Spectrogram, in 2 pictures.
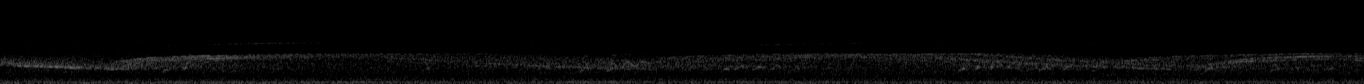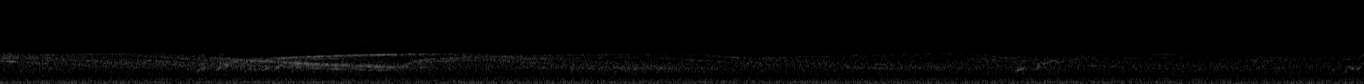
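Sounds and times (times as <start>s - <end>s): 
coyotes in a valley: 0.0s - 27.2s
sirens in a valley: 0.0s - 27.2s.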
